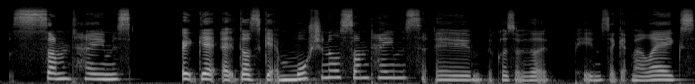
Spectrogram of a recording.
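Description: A woman is speaking at a fairly high pitch. Her pace is moderate and her pitch varies in an ordinary way. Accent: Scottish. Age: 30s. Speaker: emergency services worker and charity ambassador. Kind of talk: interview about personal health.

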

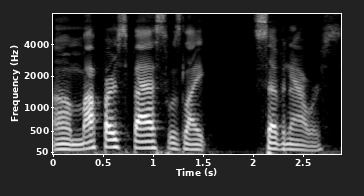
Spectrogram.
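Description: In an animated tone, a man speaks with ordinary pitch variation. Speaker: podcast host. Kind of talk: casual chat.

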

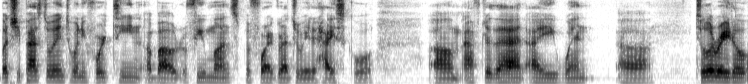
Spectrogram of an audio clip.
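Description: An ordinary speaking voice from a man with an American accent, fairly high in pitch, at a fairly quick pace with fairly even intonation, on a very clean recording with a silent background. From rural Illinois, US. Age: 20s. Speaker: podcast host. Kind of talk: casual personal monologue.

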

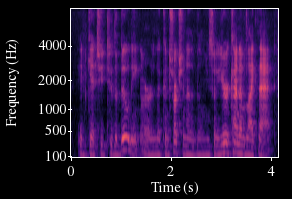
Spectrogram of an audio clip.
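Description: Somewhat breathy, a man speaks at a moderate pace with a medium pitch. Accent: American. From Texas. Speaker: podcast co-host. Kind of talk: casual chat.

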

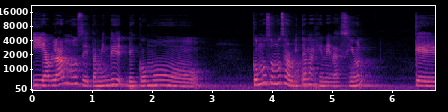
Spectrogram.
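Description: A woman speaks at a fairly slow pace with a fairly high pitch and ordinary pitch variation, over noticeable background noise and audible room echo. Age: 20s. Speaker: podcast co-host, graphic designer. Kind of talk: casual chat.

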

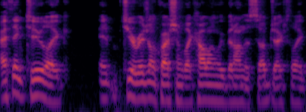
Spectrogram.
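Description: With an American accent, a man talks in an unremarkable speaking voice, fairly low in pitch, with fairly even intonation. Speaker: guest. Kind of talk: casual chat.

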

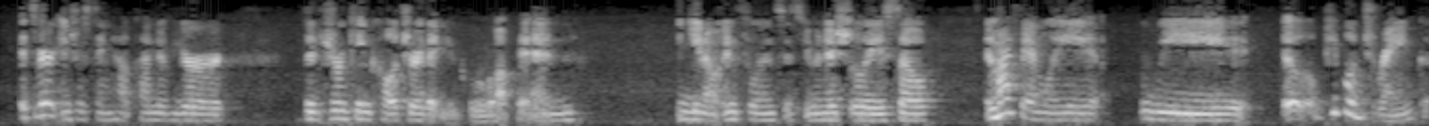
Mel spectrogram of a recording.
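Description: Noticeable background noise accompanies a woman speaking at a fairly low pitch. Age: 30s. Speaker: medical student. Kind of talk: casual chat.

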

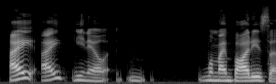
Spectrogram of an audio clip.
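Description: A woman with a plain, everyday voice speaks at a fairly low pitch and a fairly quick pace. Her pitch variation is ordinary, and the recording is very clean with a silent background. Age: 40s. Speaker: fitness coach and co-host. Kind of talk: casual chat.

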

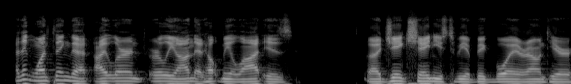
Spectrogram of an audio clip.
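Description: A man in a medium pitch at a very fast pace, with ordinary pitch variation and very even loudness. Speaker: comedian. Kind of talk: casual chat. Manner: joking.

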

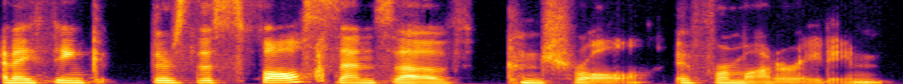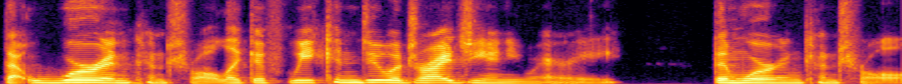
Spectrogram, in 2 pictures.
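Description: A woman has a plain, everyday voice, fairly low in pitch with fairly even intonation. She talks at a moderate pace against a quiet background. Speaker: podcast host. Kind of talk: casual interview chat.

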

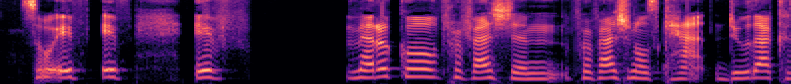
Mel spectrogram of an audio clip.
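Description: On a very clean recording with a silent background, a normal speaking voice with a Canadian accent moves at a moderate pace with ordinary pitch variation. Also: woman. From Canada, Calgary. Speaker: podcast guest. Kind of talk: casual chat.

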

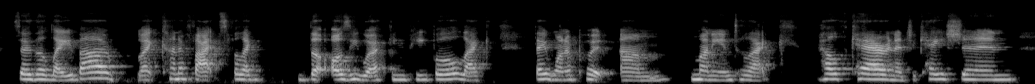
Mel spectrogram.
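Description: A woman with an Australian accent talks at a fairly slow pace, her fairly high pitch held in fairly even intonation. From Australia, Brisbane (Queensland). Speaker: public relations rep. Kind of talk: casual interview chat.

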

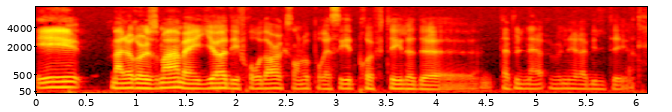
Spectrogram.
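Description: A man's medium-pitched voice at a moderate pace, fairly even in intonation but with big swings in loudness. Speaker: lawyer and podcast co-host. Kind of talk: casual chat.

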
